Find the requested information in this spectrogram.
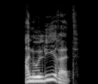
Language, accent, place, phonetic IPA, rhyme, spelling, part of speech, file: German, Germany, Berlin, [anʊˈliːʁət], -iːʁət, annullieret, verb, De-annullieret.ogg
- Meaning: second-person plural subjunctive I of annullieren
